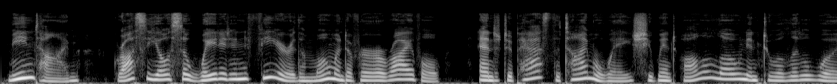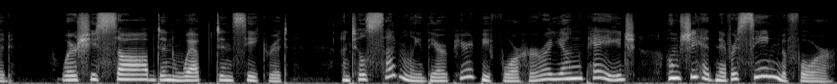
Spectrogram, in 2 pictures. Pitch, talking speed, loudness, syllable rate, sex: 215 Hz, 165 wpm, -17 LUFS, 5.0 syllables/s, female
